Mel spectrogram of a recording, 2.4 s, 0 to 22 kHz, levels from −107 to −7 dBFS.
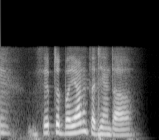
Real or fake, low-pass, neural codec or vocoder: fake; 5.4 kHz; codec, 16 kHz, about 1 kbps, DyCAST, with the encoder's durations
